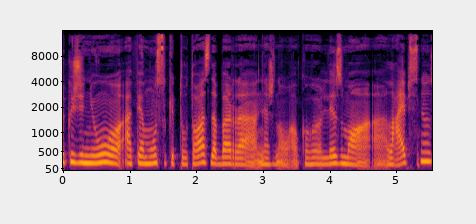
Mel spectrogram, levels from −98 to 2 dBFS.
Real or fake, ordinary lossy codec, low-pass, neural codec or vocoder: real; MP3, 64 kbps; 14.4 kHz; none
